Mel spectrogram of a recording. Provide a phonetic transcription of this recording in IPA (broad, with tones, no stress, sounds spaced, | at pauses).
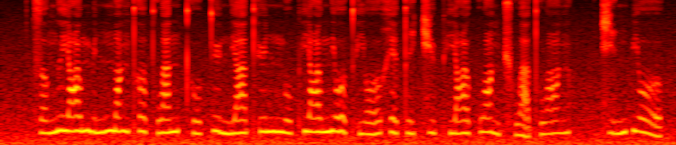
t͡s ɤ˧˥ ŋ l j ɑ˥ ʊ̯ m y˧˥ n n̪ ɑ˥ ŋ t̪ʰ ɤ˥˩ t̪ʰ w a˥ n t̪ʰ u˧˥ t̪ y˥˩ n̪ j ä˥ t̪ʰ y˥ n n̪ u˧˥ pʰ j ɑ˥ ʊ̯ n̪ j o˥˩ ʊ̯ t̪ʰ j o˧˥ ʊ̯ x e˧ ɪ̯ t̪ i˥ t͡ɕ y˥ pʰ j ɑ˥ ʊ̯ k w ɑ˥˩ ŋ ʈ͡ʂʰ w ä̰˨˩ t̪ʰ w ɑ˥ ŋ | t͡ɕ i˧˥ ŋ p j o˥˩ ʊ̯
